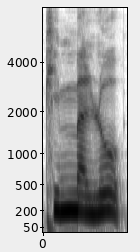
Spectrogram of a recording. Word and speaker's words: 빈말: 형용사 비다에서 나온 것이기 때문에 빈말이라고 길게 발음하죠. 보통 빈말이라도 고마워 또는 제 말을 빈말로 여기지 마세요.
